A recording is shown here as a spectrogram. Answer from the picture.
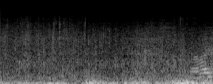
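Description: Mountain bike rolling over a dirt and gravel track, its tyres and frame rattling, under a steady rumble of wind buffeting the camera microphone.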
